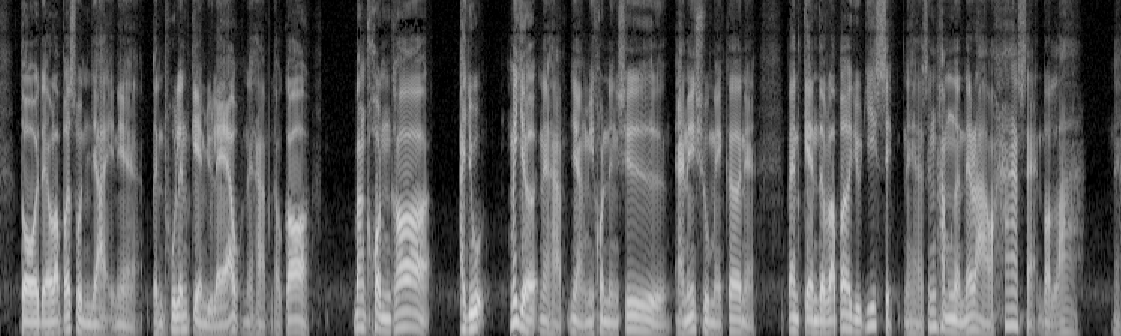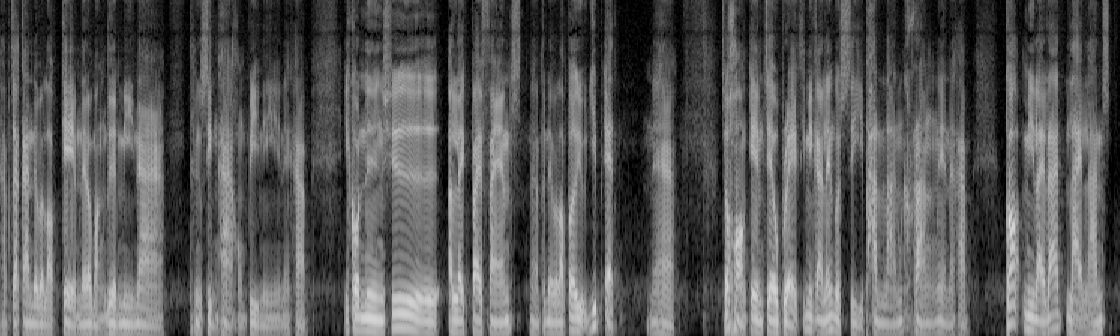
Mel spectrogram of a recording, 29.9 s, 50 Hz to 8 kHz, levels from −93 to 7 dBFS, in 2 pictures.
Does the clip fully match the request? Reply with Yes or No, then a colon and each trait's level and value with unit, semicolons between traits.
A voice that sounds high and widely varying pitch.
No: very low, 95 Hz; wide, 6.1 semitones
